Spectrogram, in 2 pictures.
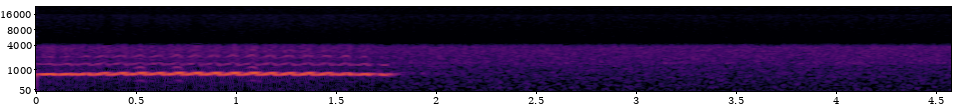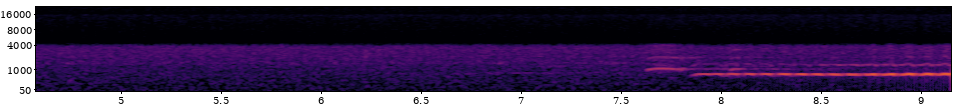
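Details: At a nest box on 25 February 2018, a tawny owl gives two long, even, quavering trills, each a sustained mid-pitched tone with a fast pulse, separated by about six seconds of near silence.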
